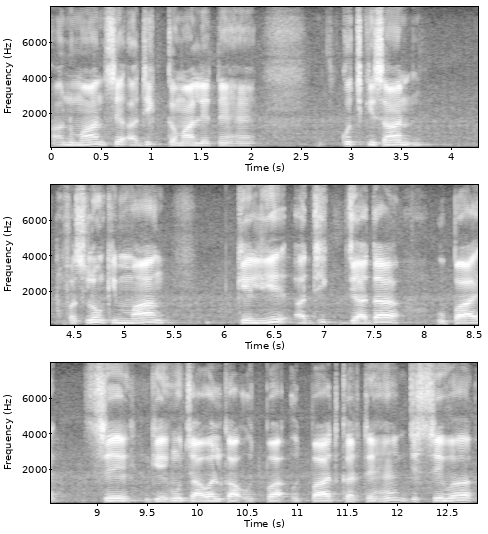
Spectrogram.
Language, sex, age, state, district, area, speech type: Hindi, male, 60+, Uttar Pradesh, Sonbhadra, rural, spontaneous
